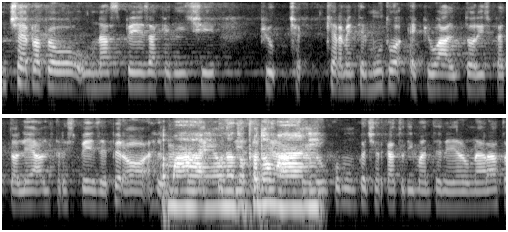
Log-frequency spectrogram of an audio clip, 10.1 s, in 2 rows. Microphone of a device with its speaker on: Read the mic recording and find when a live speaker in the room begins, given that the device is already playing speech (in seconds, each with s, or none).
6.6 s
